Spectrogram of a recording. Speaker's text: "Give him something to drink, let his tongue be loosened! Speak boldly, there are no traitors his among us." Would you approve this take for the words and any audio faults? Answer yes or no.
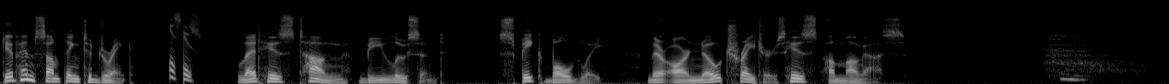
no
